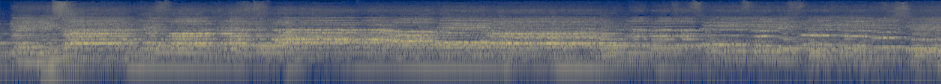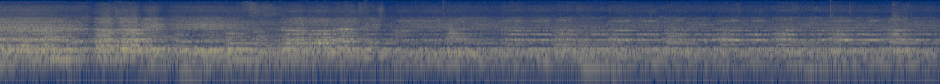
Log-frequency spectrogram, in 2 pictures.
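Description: A large high school concert choir singing a choral piece in many voices. It is loud through the first part and grows softer from about two-thirds of the way in.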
